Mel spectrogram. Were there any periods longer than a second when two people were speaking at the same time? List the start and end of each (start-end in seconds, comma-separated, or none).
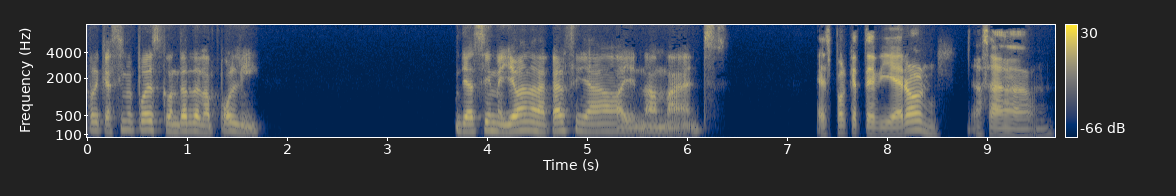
none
